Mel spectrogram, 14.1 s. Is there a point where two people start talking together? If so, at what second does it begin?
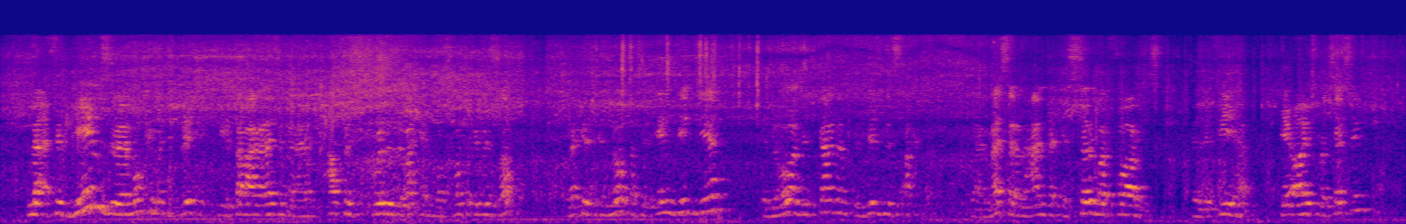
none

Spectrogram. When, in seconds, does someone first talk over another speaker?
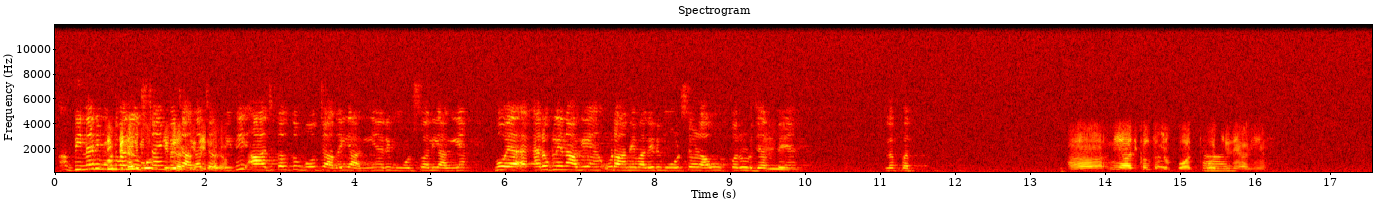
0.6 s

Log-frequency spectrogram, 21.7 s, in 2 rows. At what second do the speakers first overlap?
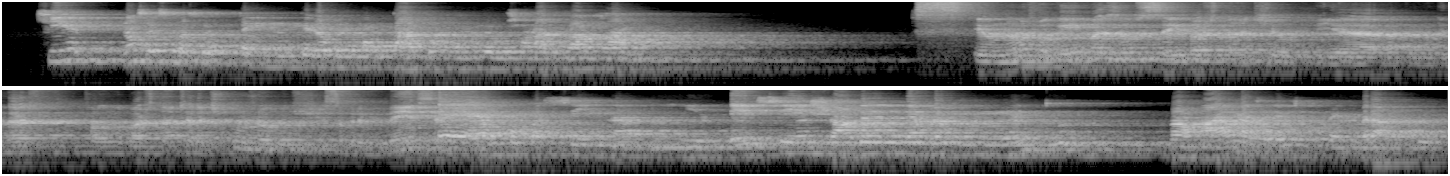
none

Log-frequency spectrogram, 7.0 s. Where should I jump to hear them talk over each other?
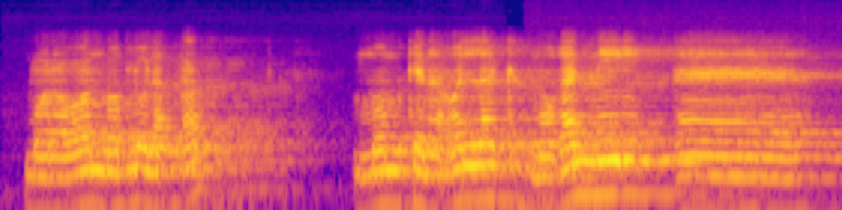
none

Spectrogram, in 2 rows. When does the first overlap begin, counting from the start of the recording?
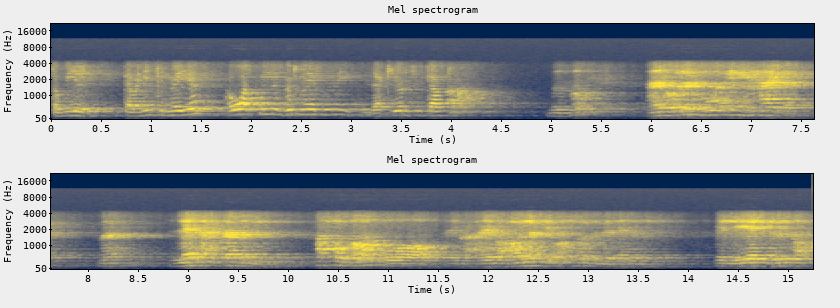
none

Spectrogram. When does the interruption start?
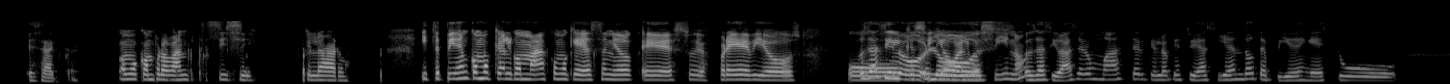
8.6 s

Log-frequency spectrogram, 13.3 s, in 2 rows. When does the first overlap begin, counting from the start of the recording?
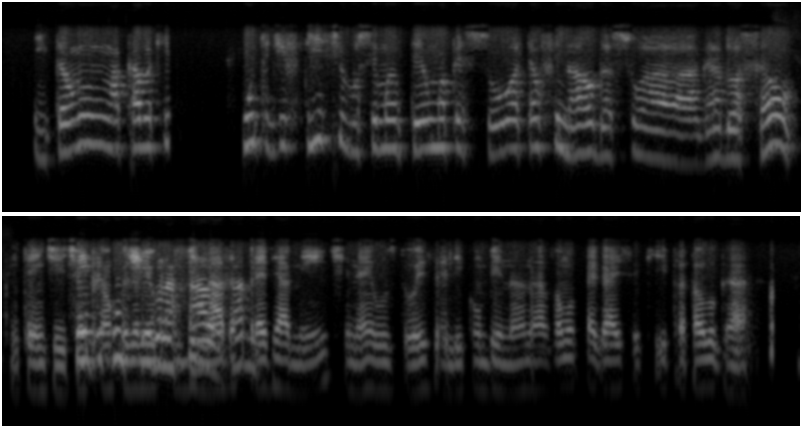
7.2 s

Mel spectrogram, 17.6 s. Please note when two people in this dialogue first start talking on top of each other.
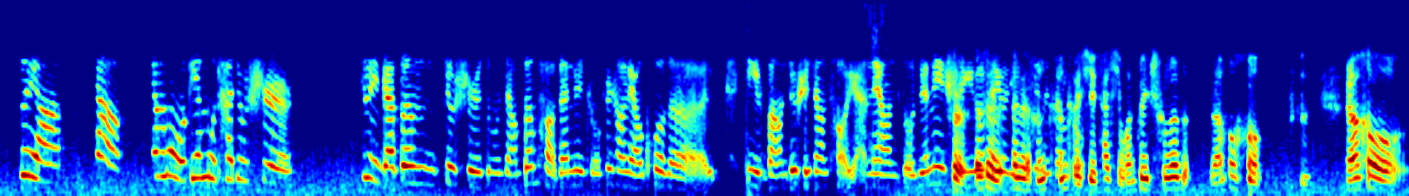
11.8 s

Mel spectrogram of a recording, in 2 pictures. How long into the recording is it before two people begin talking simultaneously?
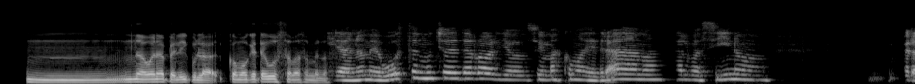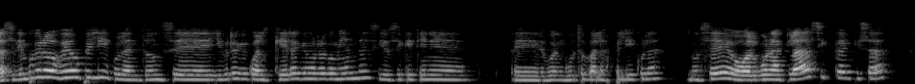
none

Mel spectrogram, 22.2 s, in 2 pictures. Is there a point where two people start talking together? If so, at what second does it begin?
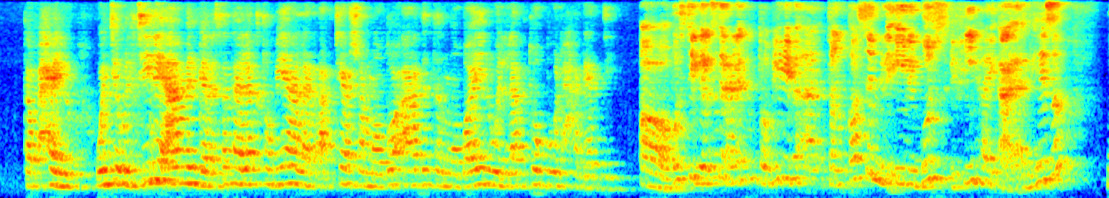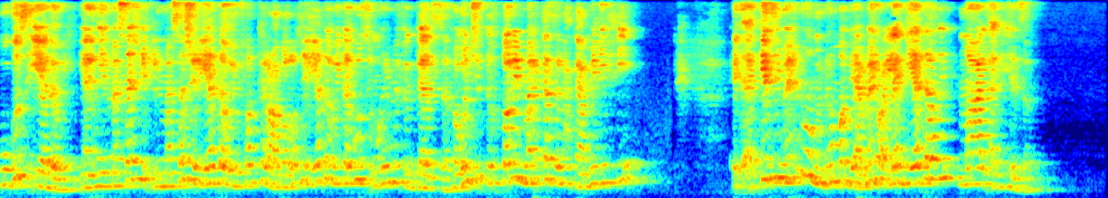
none

